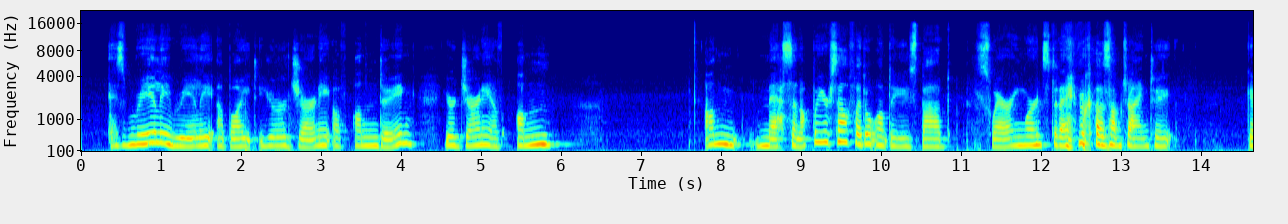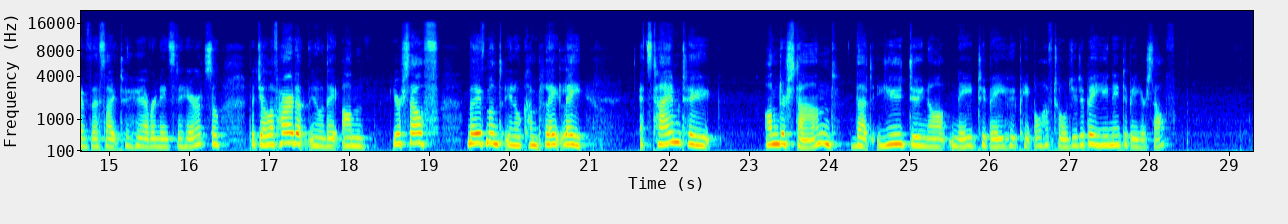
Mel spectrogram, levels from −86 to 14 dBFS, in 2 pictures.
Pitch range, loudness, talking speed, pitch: 185-235 Hz, -24 LUFS, 160 wpm, 210 Hz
